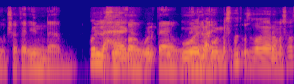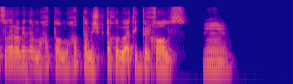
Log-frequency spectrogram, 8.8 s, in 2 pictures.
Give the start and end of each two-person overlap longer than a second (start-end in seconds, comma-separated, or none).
1.5-3.3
